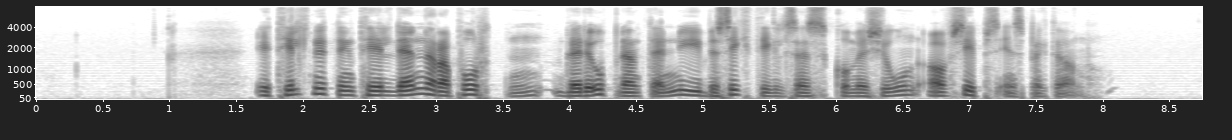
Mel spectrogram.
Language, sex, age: Norwegian, male, 49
